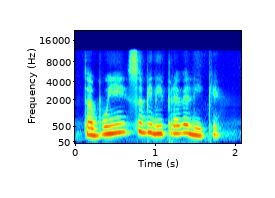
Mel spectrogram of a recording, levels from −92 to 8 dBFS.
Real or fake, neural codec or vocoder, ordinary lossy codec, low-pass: fake; codec, 24 kHz, 0.9 kbps, DualCodec; none; none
